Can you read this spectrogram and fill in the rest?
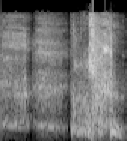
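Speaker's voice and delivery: sudden sharp sneeze; sneezing. Real, not acted. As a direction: let out a real sneeze. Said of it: "I sneezed".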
